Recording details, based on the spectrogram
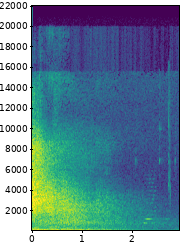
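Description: Explosions in Kerbal Space Program during a Duna landing attempt: a loud, sustained rumbling blast that starts at full strength and slowly fades over about three seconds, with no talk over it.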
